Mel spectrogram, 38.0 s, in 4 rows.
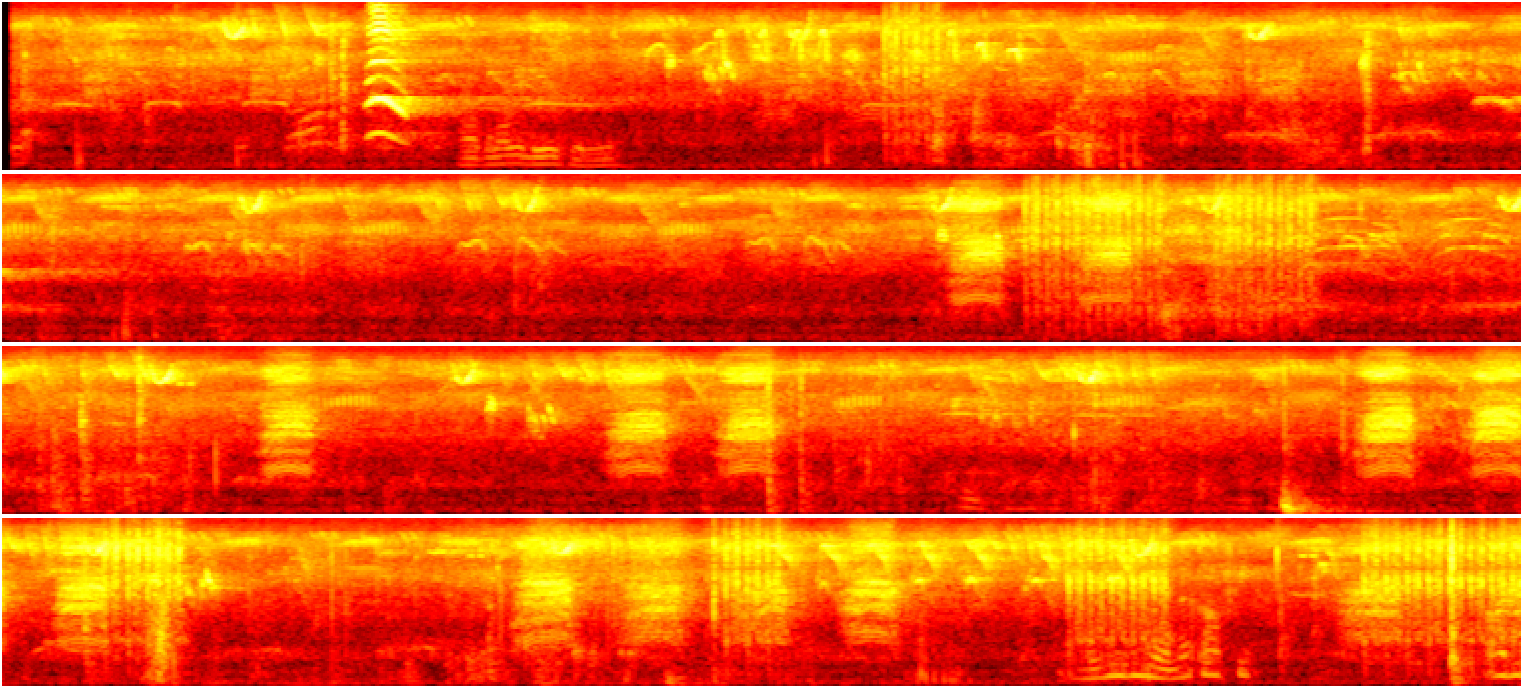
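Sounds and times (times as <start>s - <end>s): birds calling: 0.1s - 37.9s
dull thump: 27.0s - 27.4s.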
